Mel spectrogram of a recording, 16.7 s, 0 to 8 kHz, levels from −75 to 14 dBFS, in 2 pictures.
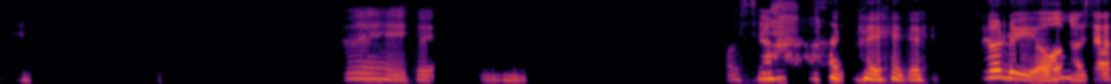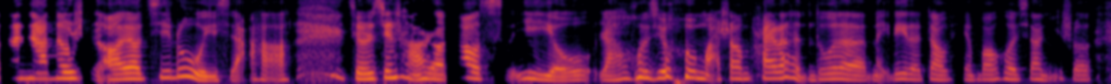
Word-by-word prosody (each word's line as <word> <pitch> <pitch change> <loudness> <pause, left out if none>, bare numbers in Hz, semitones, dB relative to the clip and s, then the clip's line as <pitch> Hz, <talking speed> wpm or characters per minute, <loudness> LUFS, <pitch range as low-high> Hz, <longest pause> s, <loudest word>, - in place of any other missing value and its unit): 嗯。 165 - -14 2.3
对 195 -6 -5
对， 165 +1 -9 0.3
嗯。 150 -2 -14 1.5
好 165 +1 -14
像 200 +5 -1 0.7
对 185 -1 +4
对， 170 -1 -1 0.4
说 250 +2 +7
旅 220 -6 +5
游 - - +4
好 180 -1 +3
像 185 - +4
大 215 - -1
家 205 - +5
都 220 +2 +3
是 220 - -4
啊， 180 - +4
要 200 +1 +6
记 245 +5 -4
录 275 - +2
一 145 - -1
下 145 - -5
哈， - - -5 0.4
就 200 -3 +2
是 200 - +3
经 240 +4 +4
常 255 - -4
说 180 -2 +2
“到 230 - +5
此 200 - -7
一 205 -5 -3
游”， 150 +2 -2
然 165 +4 -4
后 240 +4 +1
就 230 +2 +1 0.2
马 215 - -2
上 205 -1 -2
拍 215 +1 +1
了 225 - +2
很 235 - -4
多 190 +4 -4
的 170 -5 -1
美 160 - -10
丽 195 +1 -4
的 175 - -5
照 175 -1 -4
片， 170 -1 -15
包 175 0 -6
括 195 -2 -5
像 185 0 -8
你 215 - -17
说 170 -4 -11
的， 165 - -13
190 Hz, 195 characters per minute, -19 LUFS, 170-215 Hz, 2.3 s, 说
